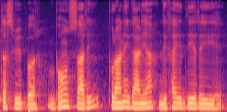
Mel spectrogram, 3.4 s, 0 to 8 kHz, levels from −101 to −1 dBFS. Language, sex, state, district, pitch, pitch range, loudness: Hindi, male, West Bengal, Alipurduar, 125 Hz, 120-135 Hz, -16 LUFS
